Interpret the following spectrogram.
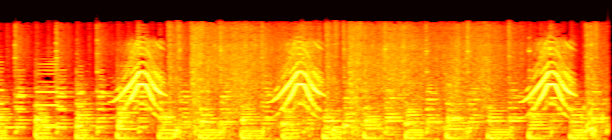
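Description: Upbeat cartoon background music, with three high, squeaky calls that each rise and then fall in pitch, spaced about one and a half to two and a half seconds apart.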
